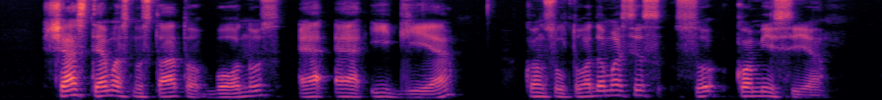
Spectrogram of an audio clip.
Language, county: Lithuanian, Kaunas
